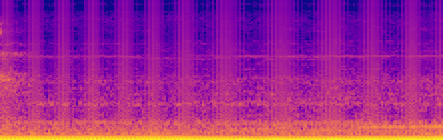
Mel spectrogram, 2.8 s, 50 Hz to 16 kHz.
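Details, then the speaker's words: 2003 Mini Cooper S R53 just started with a jump pack after fuel pump and fuel filter replacement; deep, even rumble at constant speed, no stumble or miss. Smooth, healthy idle; previously had a misfire. "right there we go car started and he running"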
